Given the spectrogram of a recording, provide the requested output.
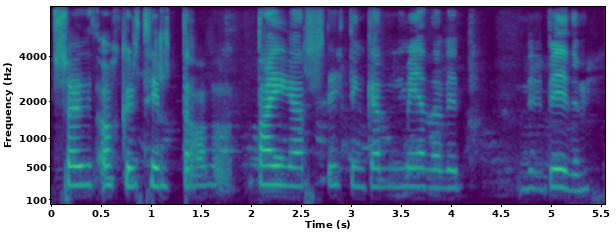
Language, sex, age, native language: Icelandic, female, 14, Icelandic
